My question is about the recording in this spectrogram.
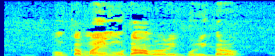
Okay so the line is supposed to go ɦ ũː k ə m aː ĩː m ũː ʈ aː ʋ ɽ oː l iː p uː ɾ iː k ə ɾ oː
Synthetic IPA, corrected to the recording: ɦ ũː k ə m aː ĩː m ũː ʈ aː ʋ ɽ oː ɾ iː p uː ɾ iː k ə ɾ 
